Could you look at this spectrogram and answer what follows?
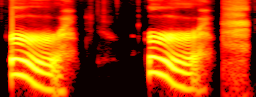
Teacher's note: First, English R. The tongue is pulled back slightly. It doesn't touch the teeth, and the lips are a little rounded.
